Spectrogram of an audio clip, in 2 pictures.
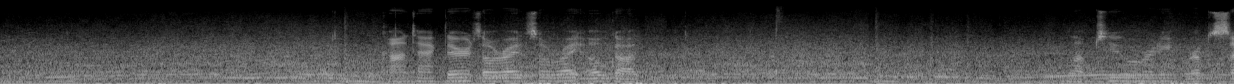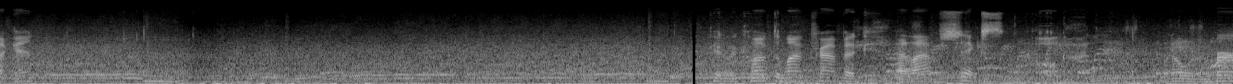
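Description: A race car engine roars and revs loudly, rising and falling in pitch.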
